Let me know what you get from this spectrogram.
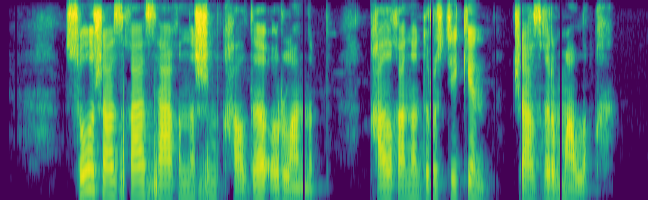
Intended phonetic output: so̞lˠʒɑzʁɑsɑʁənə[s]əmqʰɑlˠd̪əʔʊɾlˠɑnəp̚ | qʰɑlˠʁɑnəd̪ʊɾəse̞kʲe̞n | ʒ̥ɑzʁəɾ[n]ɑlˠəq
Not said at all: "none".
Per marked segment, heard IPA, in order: ʃ, m

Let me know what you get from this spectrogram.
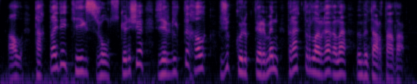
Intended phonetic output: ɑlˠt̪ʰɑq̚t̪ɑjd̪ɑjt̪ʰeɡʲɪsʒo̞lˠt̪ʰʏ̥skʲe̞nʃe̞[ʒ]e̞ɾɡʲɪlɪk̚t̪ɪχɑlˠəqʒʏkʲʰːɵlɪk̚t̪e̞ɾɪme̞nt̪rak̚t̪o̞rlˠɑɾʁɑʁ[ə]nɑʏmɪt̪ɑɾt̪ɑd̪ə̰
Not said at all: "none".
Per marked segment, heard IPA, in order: ʒ, ɑ

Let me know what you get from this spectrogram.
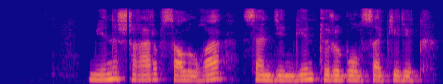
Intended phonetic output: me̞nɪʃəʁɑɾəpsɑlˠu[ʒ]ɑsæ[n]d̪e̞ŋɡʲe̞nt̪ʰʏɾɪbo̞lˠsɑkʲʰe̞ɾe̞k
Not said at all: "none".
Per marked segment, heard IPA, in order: ʁ, n

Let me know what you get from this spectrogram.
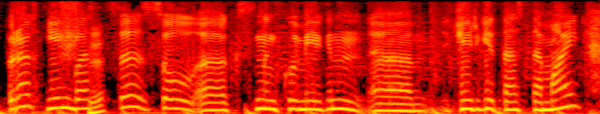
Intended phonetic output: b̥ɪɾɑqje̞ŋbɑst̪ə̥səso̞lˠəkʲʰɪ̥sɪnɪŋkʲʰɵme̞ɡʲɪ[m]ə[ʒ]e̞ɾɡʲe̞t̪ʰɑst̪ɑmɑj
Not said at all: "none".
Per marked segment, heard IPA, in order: n, ʒ

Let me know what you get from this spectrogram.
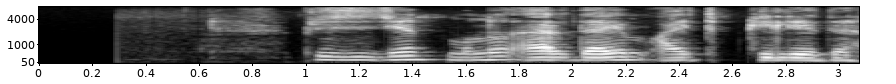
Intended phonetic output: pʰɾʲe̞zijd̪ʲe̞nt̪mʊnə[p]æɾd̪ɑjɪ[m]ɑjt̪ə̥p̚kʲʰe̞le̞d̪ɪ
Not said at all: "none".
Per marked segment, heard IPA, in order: ʔ, m

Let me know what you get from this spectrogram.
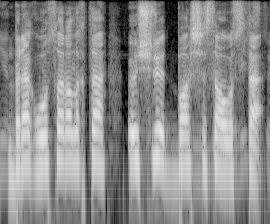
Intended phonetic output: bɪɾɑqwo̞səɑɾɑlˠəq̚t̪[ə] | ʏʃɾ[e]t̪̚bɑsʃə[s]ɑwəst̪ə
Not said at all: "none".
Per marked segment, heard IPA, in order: ɑ, e, s

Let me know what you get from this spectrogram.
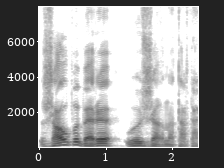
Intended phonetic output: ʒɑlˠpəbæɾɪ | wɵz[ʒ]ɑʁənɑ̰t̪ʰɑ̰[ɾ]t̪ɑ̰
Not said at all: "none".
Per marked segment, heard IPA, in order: ʒ, ɾ

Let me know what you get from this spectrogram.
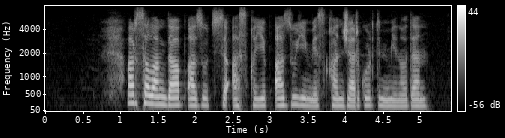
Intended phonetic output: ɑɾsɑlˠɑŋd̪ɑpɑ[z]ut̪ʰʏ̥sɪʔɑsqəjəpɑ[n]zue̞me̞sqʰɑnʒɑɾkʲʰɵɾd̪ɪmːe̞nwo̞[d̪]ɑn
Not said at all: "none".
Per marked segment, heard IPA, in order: z, none, d̪

